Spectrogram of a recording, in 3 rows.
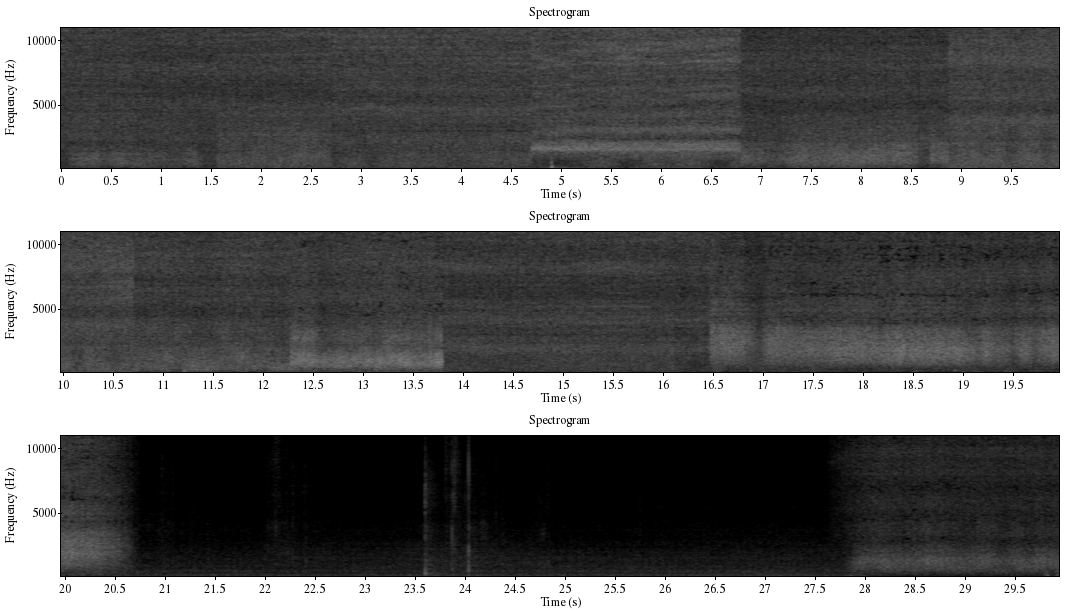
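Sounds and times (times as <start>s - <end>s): compressed air spray hissing: 0.0s - 20.7s, 27.7s - 29.9s.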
